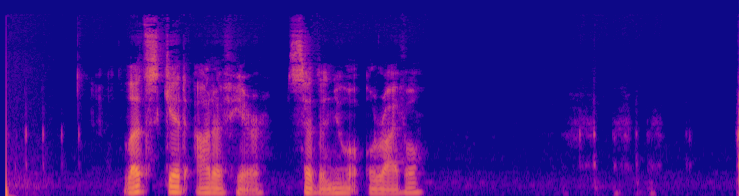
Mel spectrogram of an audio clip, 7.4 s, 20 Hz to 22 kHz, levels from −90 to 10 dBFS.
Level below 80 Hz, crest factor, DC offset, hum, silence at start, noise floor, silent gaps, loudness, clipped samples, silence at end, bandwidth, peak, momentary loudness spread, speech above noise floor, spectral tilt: -52 dBFS; 24 dB; under 0.1%; none; 0.05 s; -72 dBFS; none; -27 LUFS; under 0.1%; 1.45 s; 16.5 kHz; -6 dBFS; 14 LU; 46 dB; -5 dB/octave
